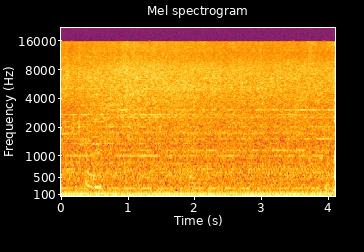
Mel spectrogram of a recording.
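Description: A steady low mechanical hum fills the room, with no other clear sound.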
